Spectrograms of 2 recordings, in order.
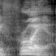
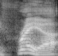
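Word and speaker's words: Freyja: Or should I say Froya, since that's closer to how her name was actually pronounced. Here's what we're gonna do. When I say Freya, I mean the video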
